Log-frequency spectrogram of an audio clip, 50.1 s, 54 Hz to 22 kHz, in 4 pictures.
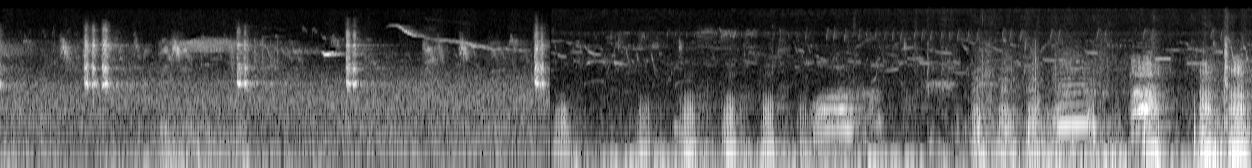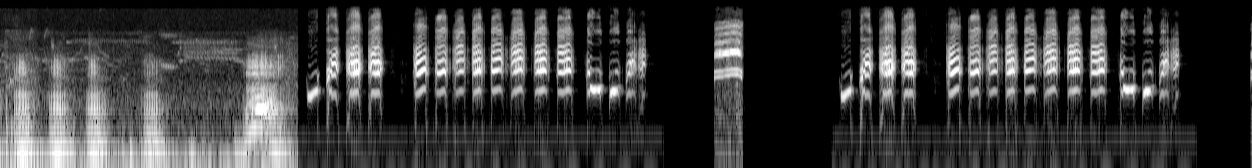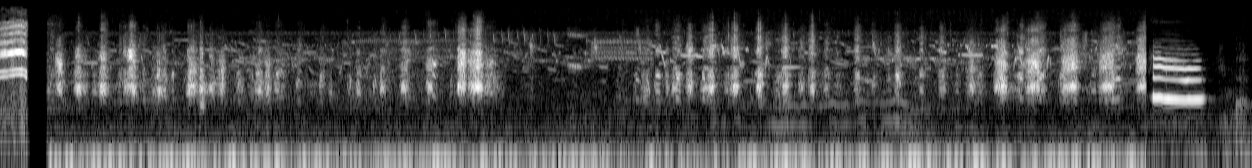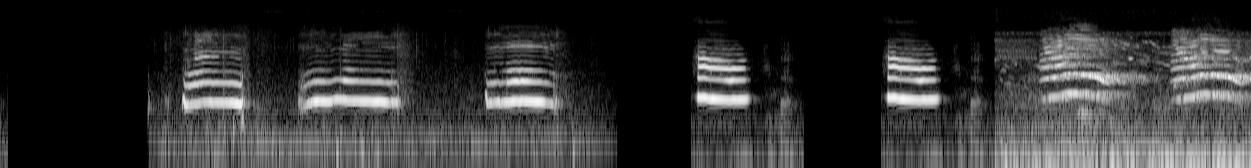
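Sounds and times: cat meowing: 0:39.4 - 0:41.6.

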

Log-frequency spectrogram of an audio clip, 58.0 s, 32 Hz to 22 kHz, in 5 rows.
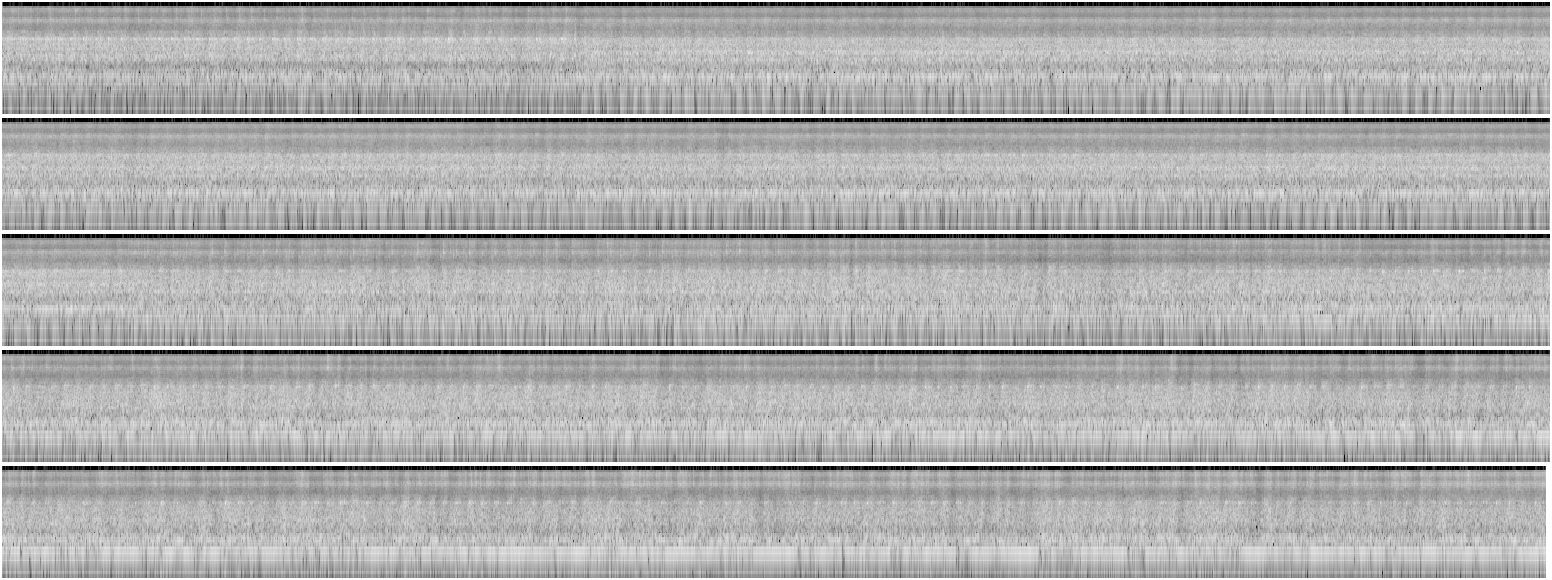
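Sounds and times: rice mill machine drone: 0:00.0 - 0:58.0.

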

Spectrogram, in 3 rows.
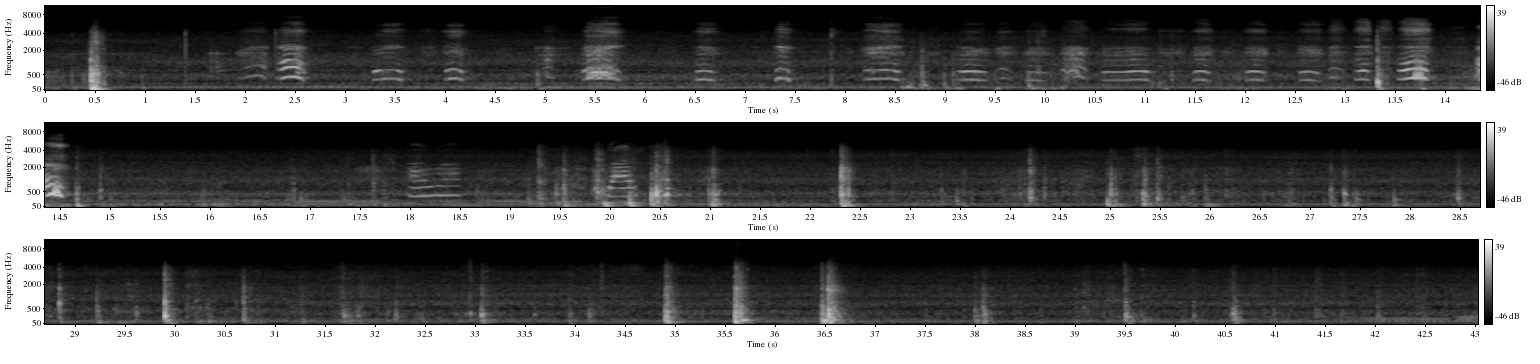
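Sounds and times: steady low hum: 0:00.0 - 0:43.0
baby banging cardboard box: 0:19.2 - 0:21.2, 0:33.9 - 0:36.8.

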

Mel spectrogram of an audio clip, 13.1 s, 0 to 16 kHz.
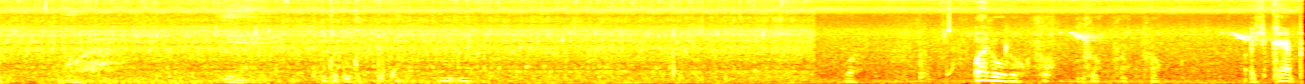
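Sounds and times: water trickling: 0:00.0 - 0:08.2.

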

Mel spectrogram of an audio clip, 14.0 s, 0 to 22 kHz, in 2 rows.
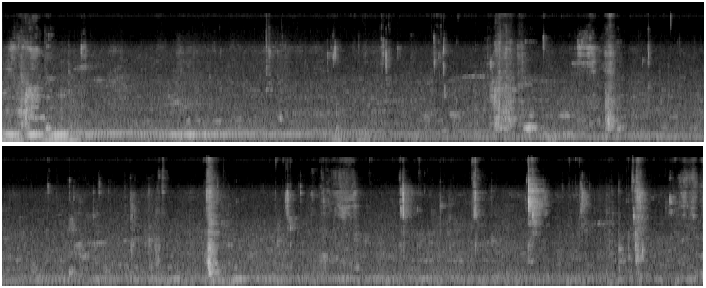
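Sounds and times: chewing with wet mouth smacks: 0:01.7 - 0:06.8, 0:07.4 - 0:14.0.

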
